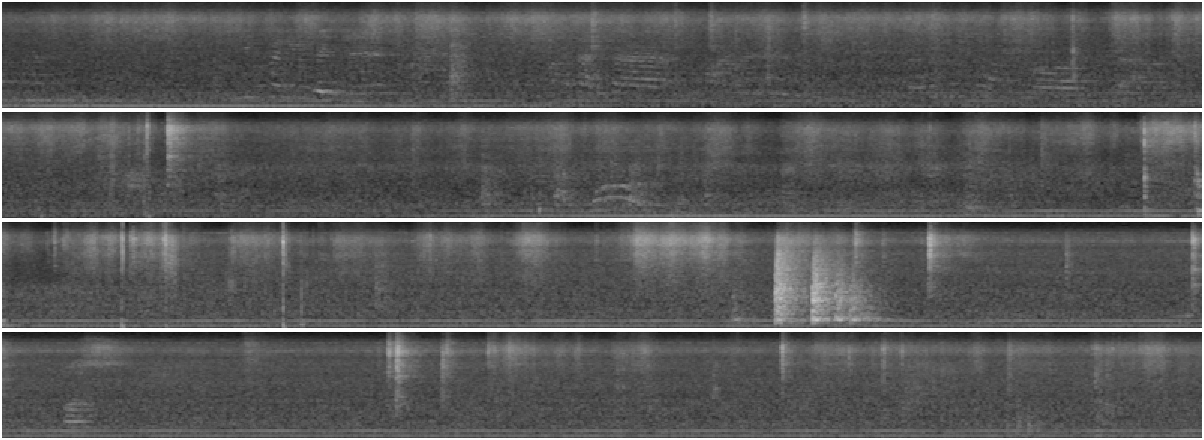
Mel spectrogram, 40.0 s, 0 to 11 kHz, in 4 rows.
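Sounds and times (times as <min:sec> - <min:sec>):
steady low hum: 0:00.0 - 0:26.4.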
